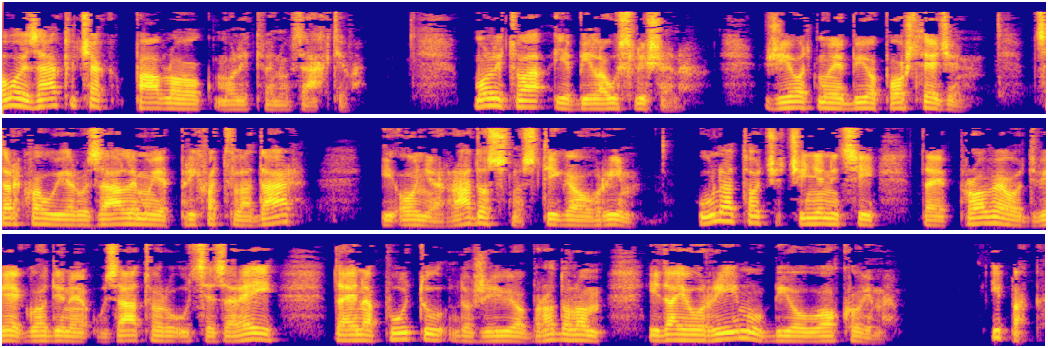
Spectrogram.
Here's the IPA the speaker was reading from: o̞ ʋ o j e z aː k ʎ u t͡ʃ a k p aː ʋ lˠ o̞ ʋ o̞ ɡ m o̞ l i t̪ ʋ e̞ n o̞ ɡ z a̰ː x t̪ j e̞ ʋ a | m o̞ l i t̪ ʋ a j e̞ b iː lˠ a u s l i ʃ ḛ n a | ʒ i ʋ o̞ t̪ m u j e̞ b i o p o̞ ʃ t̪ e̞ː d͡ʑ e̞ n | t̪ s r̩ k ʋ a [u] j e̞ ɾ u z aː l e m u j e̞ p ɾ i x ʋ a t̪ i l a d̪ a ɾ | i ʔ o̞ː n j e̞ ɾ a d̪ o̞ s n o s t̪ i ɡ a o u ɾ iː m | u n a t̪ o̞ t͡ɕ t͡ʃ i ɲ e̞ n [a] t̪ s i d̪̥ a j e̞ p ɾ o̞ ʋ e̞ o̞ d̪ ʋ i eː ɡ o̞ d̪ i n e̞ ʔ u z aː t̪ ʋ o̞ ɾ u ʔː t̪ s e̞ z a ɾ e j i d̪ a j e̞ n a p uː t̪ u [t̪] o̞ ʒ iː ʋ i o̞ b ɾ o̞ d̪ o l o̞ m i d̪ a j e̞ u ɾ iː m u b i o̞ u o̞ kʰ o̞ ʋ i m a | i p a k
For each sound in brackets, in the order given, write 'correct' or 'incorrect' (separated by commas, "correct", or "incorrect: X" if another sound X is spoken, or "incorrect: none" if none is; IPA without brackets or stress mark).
correct, incorrect: i, incorrect: d̪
